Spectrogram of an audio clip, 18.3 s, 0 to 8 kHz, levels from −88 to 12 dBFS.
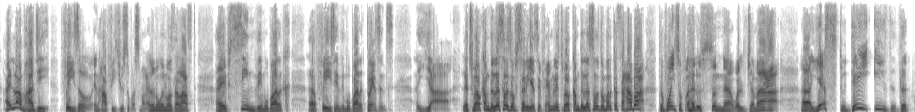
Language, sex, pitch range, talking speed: English, male, 170-235 Hz, 175 wpm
